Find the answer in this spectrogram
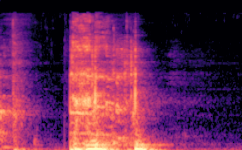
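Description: A person clearing their throat: one short two-part sound about a second in.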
